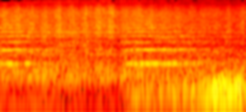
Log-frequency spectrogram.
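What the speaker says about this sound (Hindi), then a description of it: "रेल शुरू भी हो गई।" The Patliputra–Lucknow superfast train starts off at a Bihar railway ceremony, a loud, close steady rail rumble with a sustained horn-like tone throughout.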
